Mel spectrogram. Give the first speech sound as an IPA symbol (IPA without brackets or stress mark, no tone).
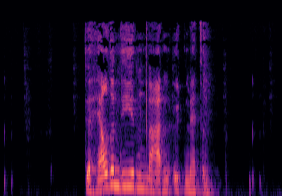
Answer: d̥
